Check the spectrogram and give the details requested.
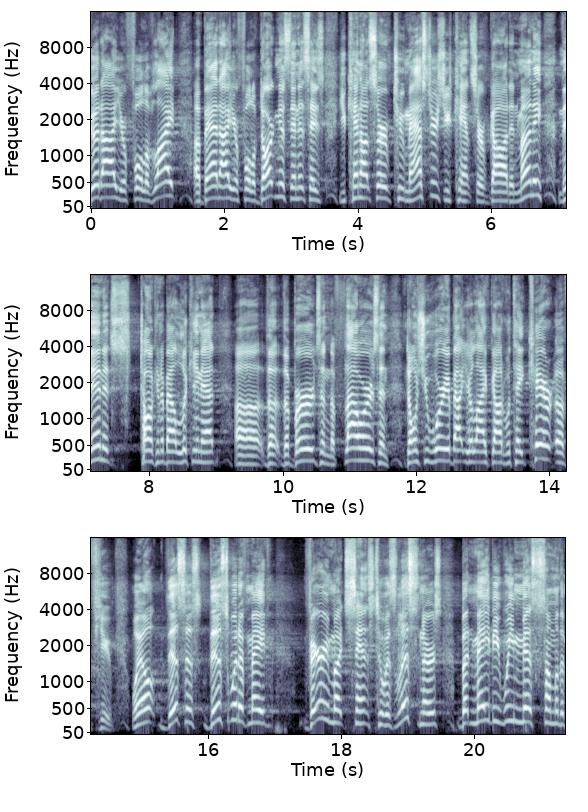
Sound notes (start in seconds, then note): none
